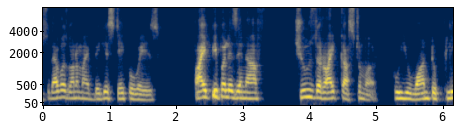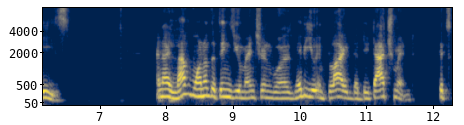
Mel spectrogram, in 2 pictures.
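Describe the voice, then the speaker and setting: A man hosting an interview, enthusiastically recapping his takeaways and acting out quoted speakers. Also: fairly high pitch. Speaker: podcast host.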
